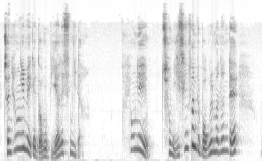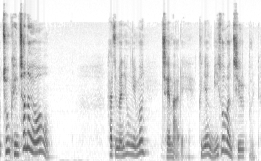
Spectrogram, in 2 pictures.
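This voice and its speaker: A young bride telling her own story, read by a woman for a radio drama. Her speech is polite and deferential. Her pitch moves in a lively way. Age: young adult. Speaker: narrator and new daughter-in-law.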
